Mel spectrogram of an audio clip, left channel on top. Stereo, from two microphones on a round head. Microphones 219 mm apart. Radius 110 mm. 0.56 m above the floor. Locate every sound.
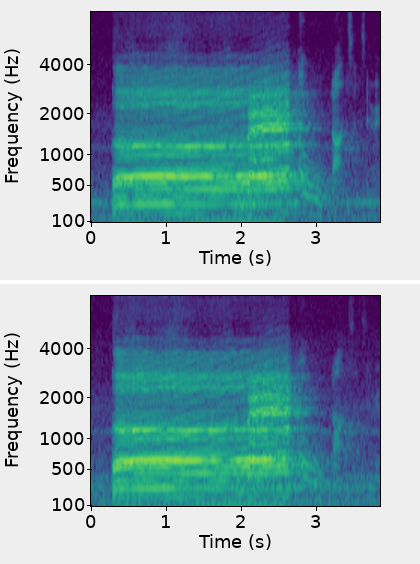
0.3 s a scream: 15° right (ahead or behind), 1.2 m; by 2.6 s 10° left (ahead or behind), 3 m
2.7 s a man speaking: 60° left (ahead or behind), 1.9 m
